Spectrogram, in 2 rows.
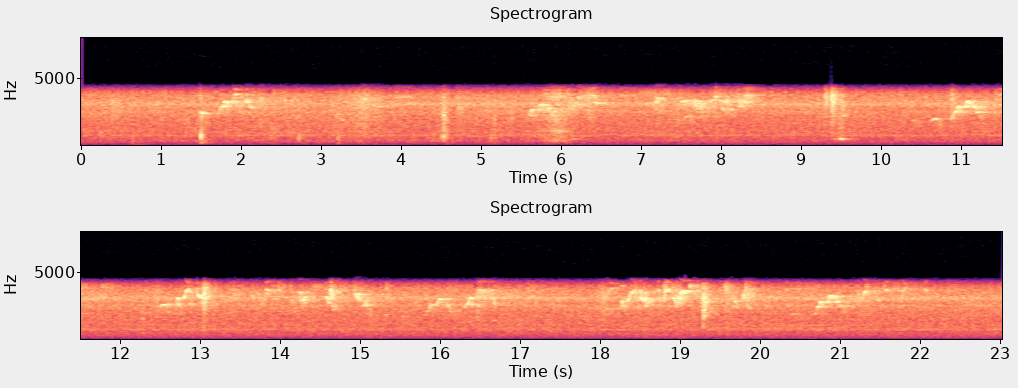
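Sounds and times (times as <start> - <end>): steady background hiss: 0.0 - 23.0
small birds chirping: 1.5 - 2.8, 5.4 - 8.6, 10.3 - 17.4, 18.0 - 22.4.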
